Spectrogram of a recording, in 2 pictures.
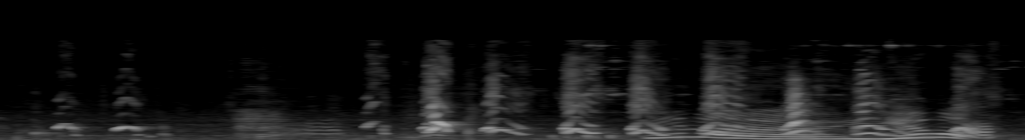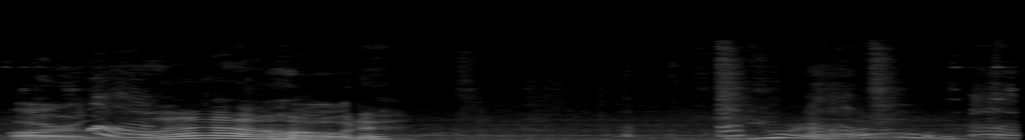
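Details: In their indoor pen, Cavalier King Charles Spaniel puppies, a blenheim litter of five born on New Year's, squeak briefly, then draw out long wavering whining cries that rise and fall like a small howl, then fade before a final whimper.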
